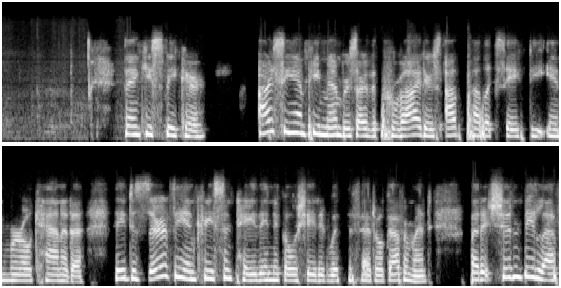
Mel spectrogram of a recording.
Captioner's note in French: voix de l'interprète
